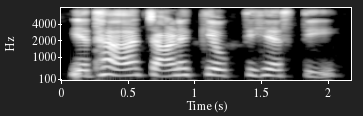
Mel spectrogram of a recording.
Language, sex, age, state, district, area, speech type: Sanskrit, female, 30-45, Karnataka, Shimoga, rural, spontaneous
